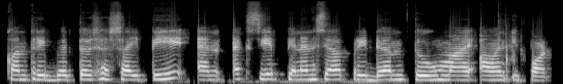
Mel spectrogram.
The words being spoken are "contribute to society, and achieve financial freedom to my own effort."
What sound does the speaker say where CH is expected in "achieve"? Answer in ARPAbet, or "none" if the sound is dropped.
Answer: S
